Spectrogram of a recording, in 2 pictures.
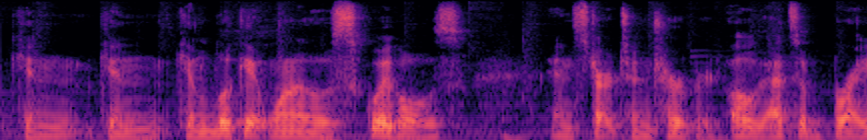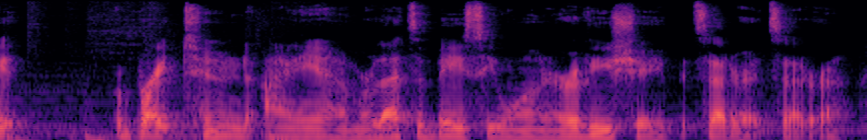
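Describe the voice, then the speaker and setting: A man hosting a live stream, talking casually and explaining his thinking to viewers in a conversational way. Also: on the low side. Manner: conversational, explanatory, often checking in with "right?". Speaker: host of an earphone review live stream.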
